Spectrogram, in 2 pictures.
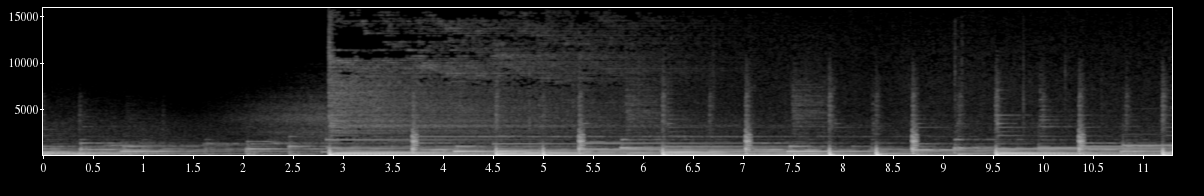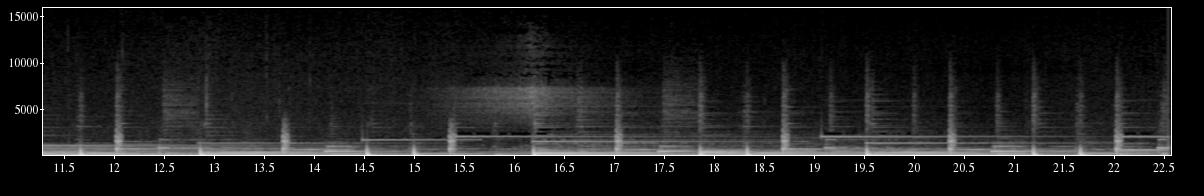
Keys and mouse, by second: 0.0 click, 0.3 Delete, 1.0 click, 2.2 click, 2.9 click, 3.2 Delete, 3.6-4.0 drag, 4.4 click, 4.6 Delete, 4.9 click, 5.3 Delete, 5.8-6.8 drag, 7.4 click, 8.3 click, 8.8 click, 8.9 Delete, 9.6 middle click, 10.3-10.8 drag, 11.2-11.5 drag, 11.8 middle click, 12.5-12.8 drag, 13.1 middle click, 13.7 click, 14.1 middle click, 14.3 shift+a, 15.2 p, 16.3 shift+a, 19.7 middle click, 20.6-21.1 drag, 21.5 click, 22.4 click.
